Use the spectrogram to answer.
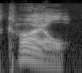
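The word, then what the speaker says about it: Kiley: It's spelled different than that. K-I-L-E-Y. That's Kyle. That is Kyle.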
